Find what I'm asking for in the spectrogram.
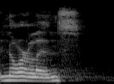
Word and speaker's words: New Orleans: So that kind of brings us to zones and how different your zone is from New Orleans, which, by the way, they pronounce it Norlands.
